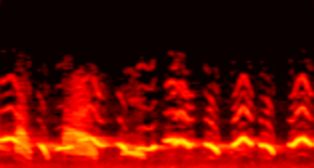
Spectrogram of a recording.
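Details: Chinese hwamei pouring out a loud, varied song of buzzy and whistled slurs, rising and falling notes strung together with short breaks, against a quiet low hum.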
